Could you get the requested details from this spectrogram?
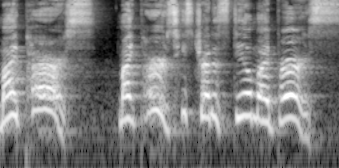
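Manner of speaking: acted very high, shrill screaming cry. Recounting a woman in a bar pointing at him, imitating her shouting. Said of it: "she's shouting".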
